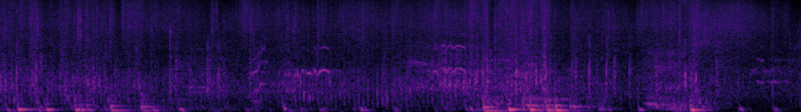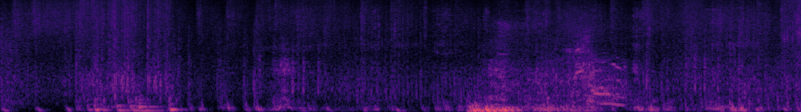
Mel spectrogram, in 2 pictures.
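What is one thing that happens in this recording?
Footsteps rustle through dense leaves and grass.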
